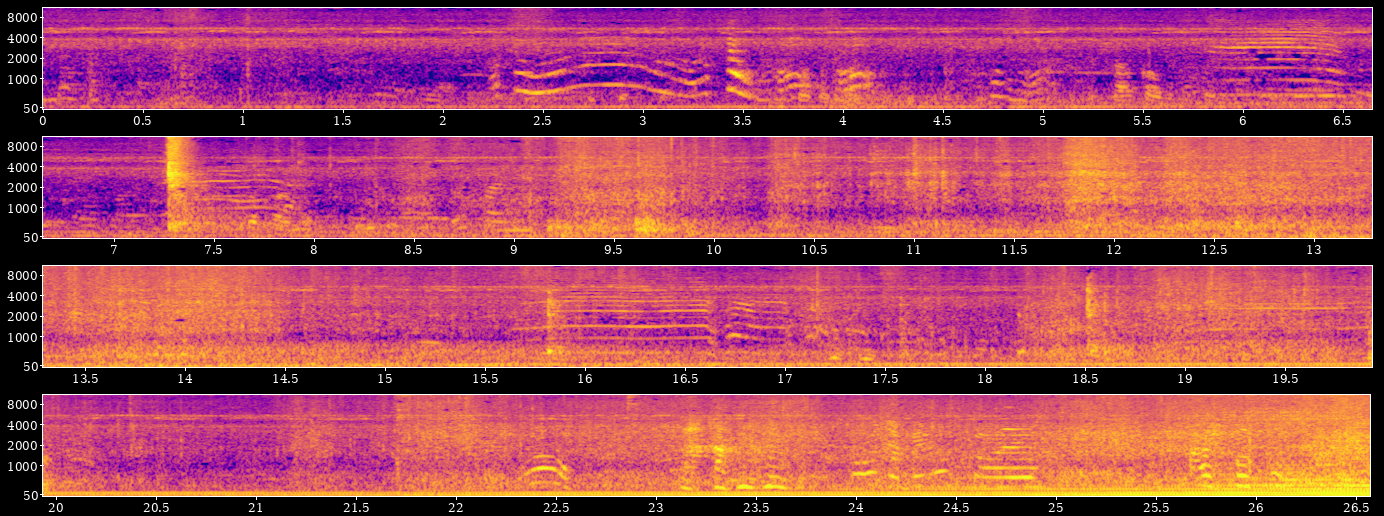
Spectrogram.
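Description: Plastic bags rustle as they are handled.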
